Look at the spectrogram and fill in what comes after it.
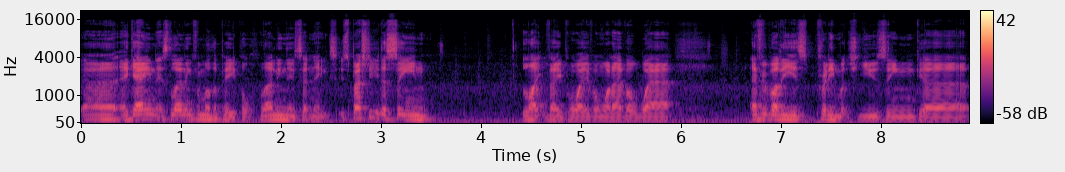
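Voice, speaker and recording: A bright, sharp male voice at a medium pitch, very fast, with ordinary pitch variation. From England. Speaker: electronic music producer. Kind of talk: casual interview on livestream.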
